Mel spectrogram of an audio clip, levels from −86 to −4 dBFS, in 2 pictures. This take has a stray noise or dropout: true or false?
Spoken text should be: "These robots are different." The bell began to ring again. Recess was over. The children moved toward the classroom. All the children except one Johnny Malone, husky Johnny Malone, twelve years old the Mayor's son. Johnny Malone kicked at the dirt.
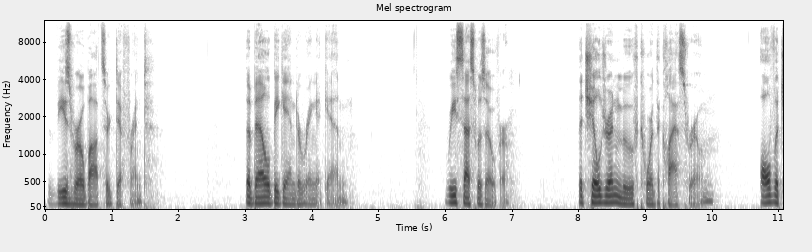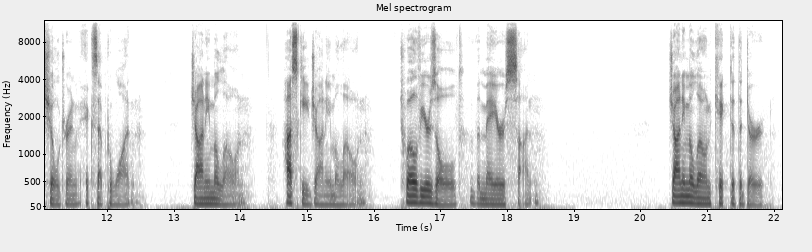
false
